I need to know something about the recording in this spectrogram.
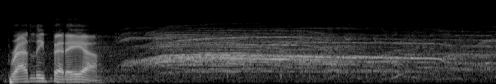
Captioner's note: audience cheering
